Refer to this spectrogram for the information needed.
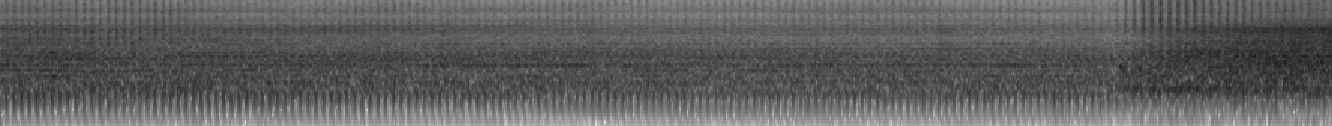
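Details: Troy-Bilt Horse XP on a replacement engine, cutting passes; it didn't want to start that morning. Steady single-cylinder drone holding even under cutting load, brightening as the blades bite in. Healthy normal running under load.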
